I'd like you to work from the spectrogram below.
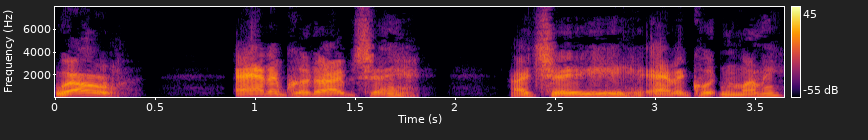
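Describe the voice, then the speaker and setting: In a put-on character voice, a man talks at a moderate pace with a raspy, fairly high pitch. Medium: read story. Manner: hesitant, stammering.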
